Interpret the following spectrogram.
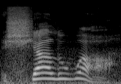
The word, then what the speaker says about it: Charleroi: it yet that bani charleroi is pronounced shaluwar really that can't be right can it shalom i thought it was at least charla roy uh smooth i've ever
